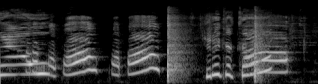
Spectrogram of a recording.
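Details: A talking parrot recorded 11 October 2024 imitates Spanish words like "mi amor" and "frío" and dog barks, chattering in short harmonic voice-like phrases bending up and down, about five bursts in three seconds, with a sharp knock between.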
